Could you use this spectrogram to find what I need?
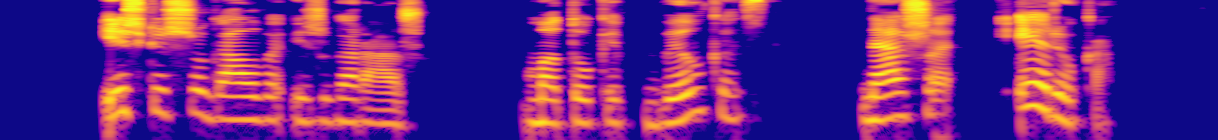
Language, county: Lithuanian, Vilnius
